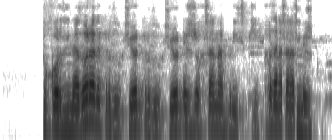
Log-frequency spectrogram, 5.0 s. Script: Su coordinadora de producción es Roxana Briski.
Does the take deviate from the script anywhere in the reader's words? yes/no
yes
